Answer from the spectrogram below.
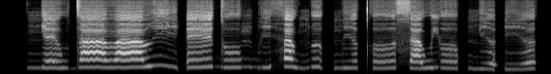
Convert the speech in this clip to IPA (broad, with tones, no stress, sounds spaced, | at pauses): ɲ ɛː˩ w d aː˧ ʋ aː˧˥ ʋ iː˥˨ ʔ ɛː˧˥ d oː˧˥ m b i˧ h a˥˨ w ŋ ɤː˥˨ k̚ m i˧˥ ə̯ t̪ʰ ɤː˧˥ s a˧˥ w j ɤː˧ p̚ ɲ i˩ ə̯ ʔ i˩˧ ə̯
